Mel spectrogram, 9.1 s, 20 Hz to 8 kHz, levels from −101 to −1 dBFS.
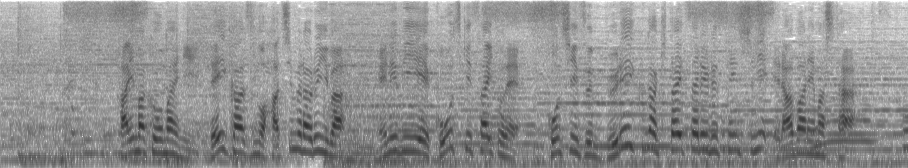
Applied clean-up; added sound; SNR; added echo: none; Hiss; 15 dB; none.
